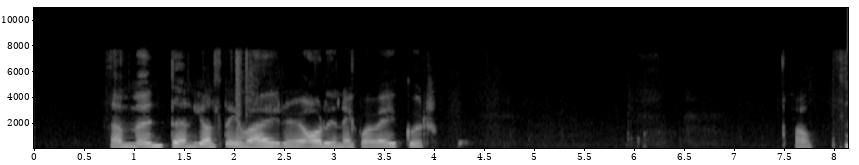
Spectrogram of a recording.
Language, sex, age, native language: Icelandic, female, 12, Icelandic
